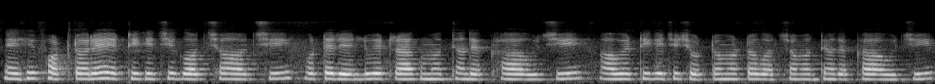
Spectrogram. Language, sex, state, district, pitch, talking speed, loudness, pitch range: Odia, female, Odisha, Nuapada, 250 Hz, 135 wpm, -15 LUFS, 240-260 Hz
